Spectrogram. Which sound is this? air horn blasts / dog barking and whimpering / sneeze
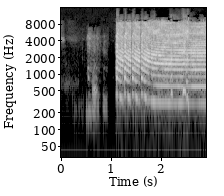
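air horn blasts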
